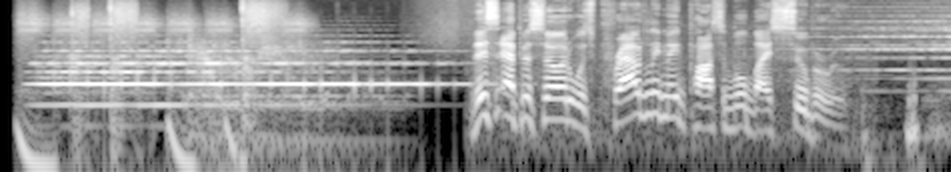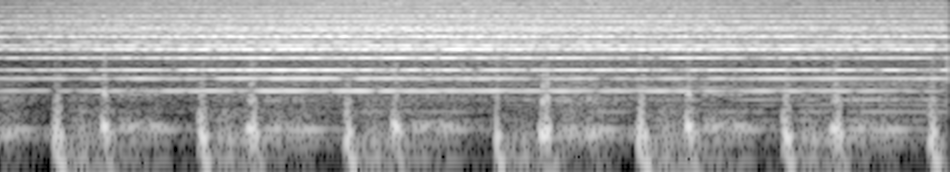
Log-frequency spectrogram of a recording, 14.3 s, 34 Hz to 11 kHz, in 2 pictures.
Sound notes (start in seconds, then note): 6.4 heartbeat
